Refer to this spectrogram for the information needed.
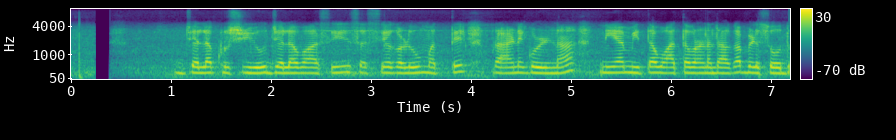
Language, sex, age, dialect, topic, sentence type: Kannada, female, 25-30, Central, agriculture, statement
